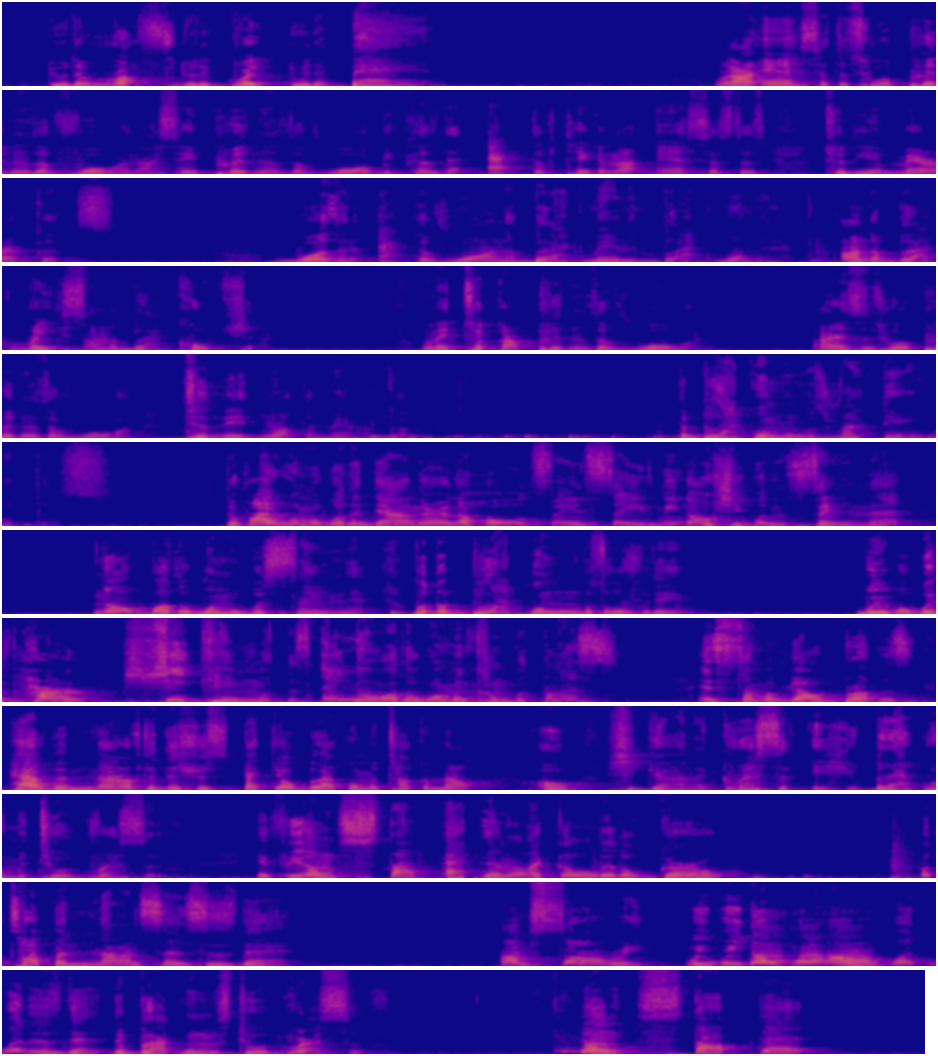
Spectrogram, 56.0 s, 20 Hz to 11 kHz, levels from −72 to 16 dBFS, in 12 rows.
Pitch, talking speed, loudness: 150 Hz, 200 wpm, -32 LUFS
